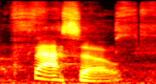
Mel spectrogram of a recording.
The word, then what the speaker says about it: Faso: and takeaways from that I call uh Faso or it kind of rhymes with lasso that's an S um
